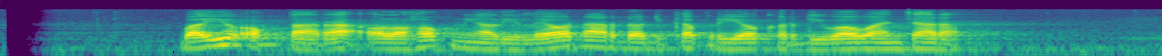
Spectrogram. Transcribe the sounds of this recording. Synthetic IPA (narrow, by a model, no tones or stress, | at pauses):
bajuʔɔ̰k̚t̪aɾa̰ʔɔ̰lɔɦɔk̚nialilɛɔnardɔdikapɾiɔkərdiwawaɲt͡ʃaɾa̰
